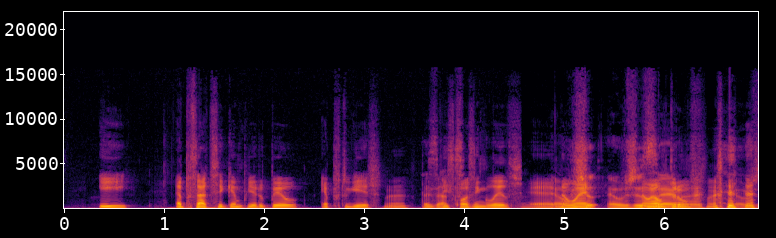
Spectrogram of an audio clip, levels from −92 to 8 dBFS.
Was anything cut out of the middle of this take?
yes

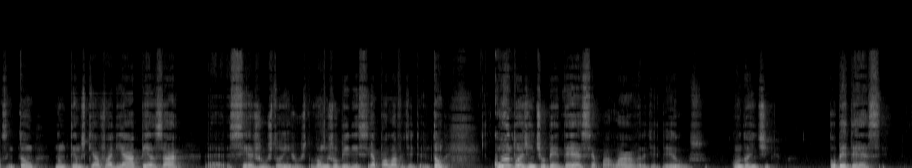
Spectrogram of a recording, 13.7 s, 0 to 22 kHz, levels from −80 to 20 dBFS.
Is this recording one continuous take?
yes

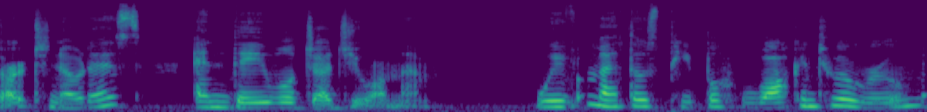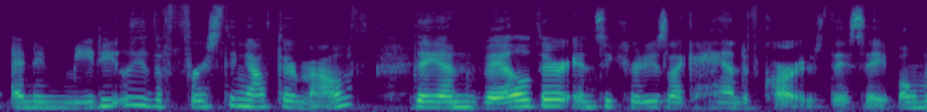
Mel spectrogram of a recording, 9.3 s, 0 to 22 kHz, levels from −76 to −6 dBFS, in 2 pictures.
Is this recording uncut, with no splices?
no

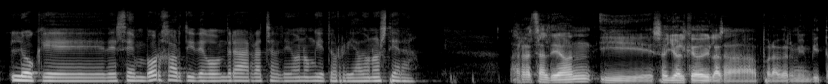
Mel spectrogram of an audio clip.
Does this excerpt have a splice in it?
yes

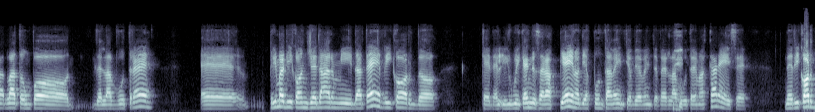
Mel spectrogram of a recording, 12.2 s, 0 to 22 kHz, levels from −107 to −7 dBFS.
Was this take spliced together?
no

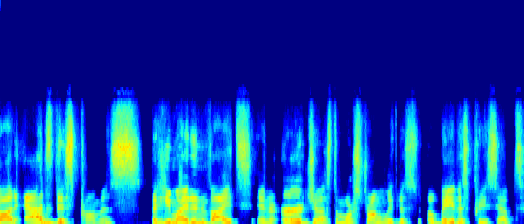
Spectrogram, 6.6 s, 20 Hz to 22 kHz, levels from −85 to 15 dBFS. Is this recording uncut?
no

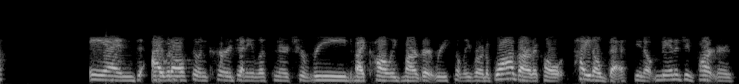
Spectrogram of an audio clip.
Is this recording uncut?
yes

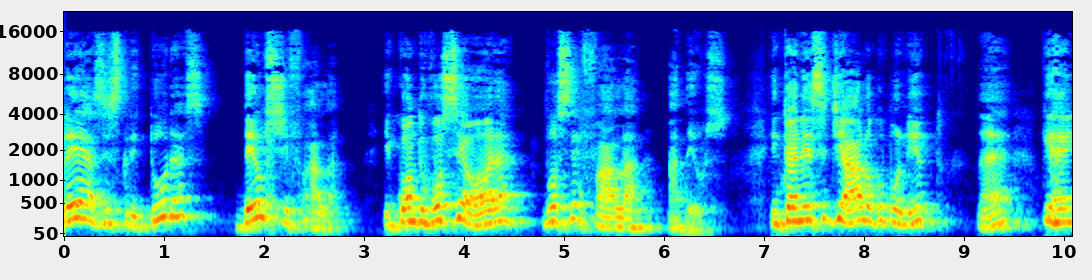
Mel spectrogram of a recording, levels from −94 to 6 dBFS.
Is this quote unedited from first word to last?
yes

